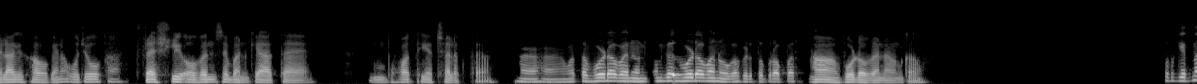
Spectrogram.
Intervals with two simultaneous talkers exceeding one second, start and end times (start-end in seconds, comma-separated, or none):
none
